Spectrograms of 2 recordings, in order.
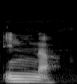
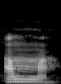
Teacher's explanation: খাইসুম নাকের বাঁশি হইতে গুন্নাহ উচ্চারিত হয়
